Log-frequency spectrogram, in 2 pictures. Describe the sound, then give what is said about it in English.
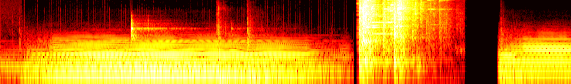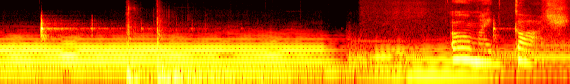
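A dropped drinking glass hits the floor and shatters in one sharp, bright crash lasting under a second. Sustained low musical tones play before it, then return after a brief silence. “She dropped the glass.”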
